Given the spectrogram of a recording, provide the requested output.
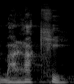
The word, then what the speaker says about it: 말라기: 말라기 선지자의 이름을 말라키 이것을 히브리어 발음을 그대로 따온 것인데 그 뜻은 나의 사자 혹은 나의 천사라는 의미입니다.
